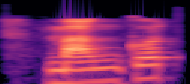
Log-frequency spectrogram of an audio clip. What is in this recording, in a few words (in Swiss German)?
"mango", alsace; vin; mangue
